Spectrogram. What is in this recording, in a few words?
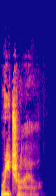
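"retrial", British English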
